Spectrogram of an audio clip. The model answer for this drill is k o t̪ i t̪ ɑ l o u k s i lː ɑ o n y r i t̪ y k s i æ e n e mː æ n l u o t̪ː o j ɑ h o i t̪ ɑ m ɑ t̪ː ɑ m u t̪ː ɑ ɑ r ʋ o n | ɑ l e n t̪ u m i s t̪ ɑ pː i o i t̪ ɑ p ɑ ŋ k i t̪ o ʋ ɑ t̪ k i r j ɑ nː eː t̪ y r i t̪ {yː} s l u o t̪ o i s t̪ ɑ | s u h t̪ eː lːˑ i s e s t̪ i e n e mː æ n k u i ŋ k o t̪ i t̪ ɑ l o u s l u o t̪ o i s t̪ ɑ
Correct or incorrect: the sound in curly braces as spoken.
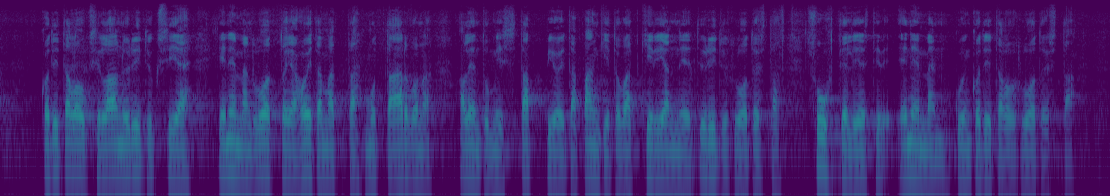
incorrect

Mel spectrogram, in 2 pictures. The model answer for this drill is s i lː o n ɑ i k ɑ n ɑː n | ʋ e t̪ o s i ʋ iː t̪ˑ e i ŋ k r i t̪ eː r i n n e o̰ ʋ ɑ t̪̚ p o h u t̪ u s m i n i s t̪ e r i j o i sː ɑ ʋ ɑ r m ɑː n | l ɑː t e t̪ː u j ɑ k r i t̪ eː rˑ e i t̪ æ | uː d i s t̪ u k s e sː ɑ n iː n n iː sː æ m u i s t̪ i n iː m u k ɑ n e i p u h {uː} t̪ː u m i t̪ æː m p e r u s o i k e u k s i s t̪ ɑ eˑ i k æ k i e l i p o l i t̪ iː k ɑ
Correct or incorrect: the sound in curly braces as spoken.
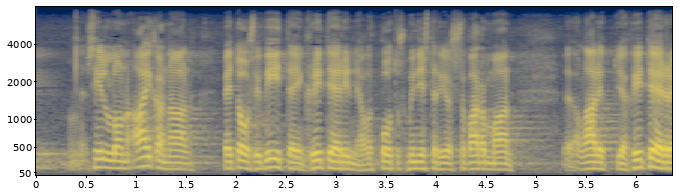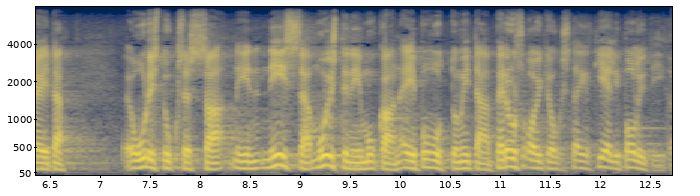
incorrect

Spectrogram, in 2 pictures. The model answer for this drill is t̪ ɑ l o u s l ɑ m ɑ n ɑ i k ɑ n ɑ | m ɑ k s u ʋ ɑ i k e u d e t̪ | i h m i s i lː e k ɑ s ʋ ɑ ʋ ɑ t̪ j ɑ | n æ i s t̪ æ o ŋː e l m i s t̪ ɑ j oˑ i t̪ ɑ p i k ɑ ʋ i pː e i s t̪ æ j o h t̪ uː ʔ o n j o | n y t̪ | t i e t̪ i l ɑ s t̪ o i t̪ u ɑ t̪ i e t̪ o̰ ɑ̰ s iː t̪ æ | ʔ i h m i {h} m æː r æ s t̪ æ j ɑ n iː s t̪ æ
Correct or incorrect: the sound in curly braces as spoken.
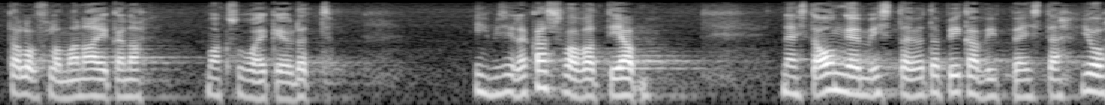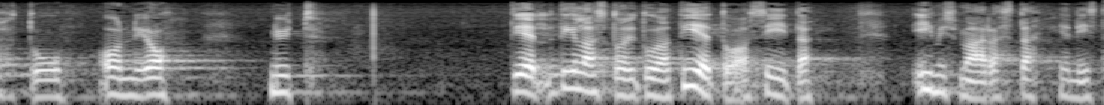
incorrect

